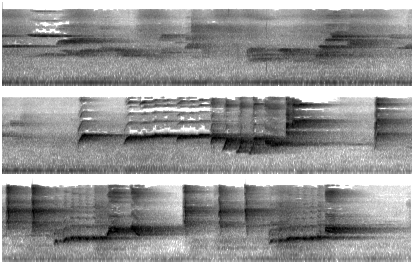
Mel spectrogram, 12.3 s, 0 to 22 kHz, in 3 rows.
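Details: White-rumped shama, a purebred bird, singing in the late afternoon on 18 February 2024; after a low hum, bursts of loud whistled and trilled phrases around mid pitch, some falling and some rising, separated by short pauses.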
